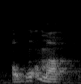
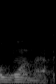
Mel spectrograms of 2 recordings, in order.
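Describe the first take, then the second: First: Higher, disbelieving question; incredulous echo. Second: Said in the usual way. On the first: Retold or imitated. Smoker questioning his friend's words, incredulous. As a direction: throw the words back in disbelief.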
